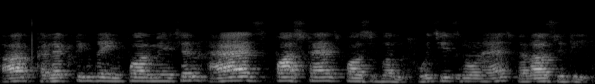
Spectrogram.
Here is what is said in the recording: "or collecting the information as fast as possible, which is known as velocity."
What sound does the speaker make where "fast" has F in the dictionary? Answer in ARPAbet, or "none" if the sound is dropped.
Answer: P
